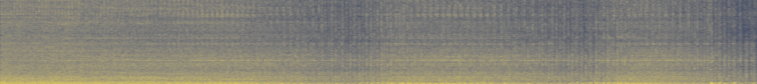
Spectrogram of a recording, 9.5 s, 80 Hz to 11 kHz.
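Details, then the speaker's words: Yamaha YT6800 after a fuel system flush: small engine idling with a slow rise and fall in revs every few seconds, a mild surge at low idle. "see on the lower idle it's kind of a little on the surgey side"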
